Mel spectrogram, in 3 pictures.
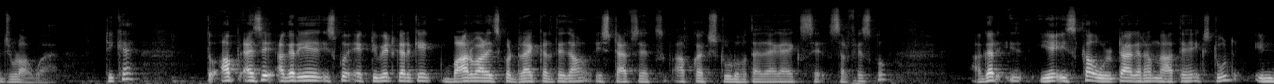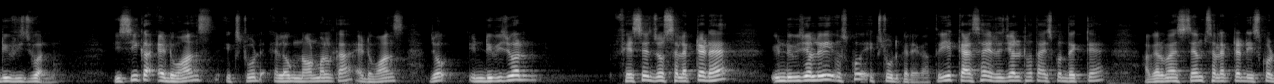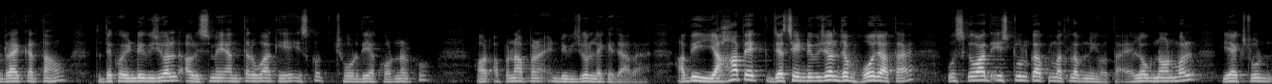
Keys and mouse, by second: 0.4 middle click, 1.7 middle click, 2.2 shift+middle click, 2.7 shift+middle click, 3.0 middle click, 5.7 click, 7.1 click, 8.3-9.4 middle drag, 9.9 shift+middle click, 10.2 shift+middle click, 11.5-24.4 drag, 24.9 middle click, 26.2 click, 26.4 click, 28.1 middle click, 28.6 middle click, 29.4 middle click, 30.5 middle click, 31.3 middle click, 31.7 middle click, 33.0 middle click, 33.6 middle click, 34.4 middle click, 35.3 middle click, 36.4-38.2 drag.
